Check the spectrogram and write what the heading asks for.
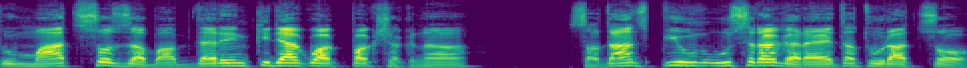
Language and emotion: Goan Konkani, angry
